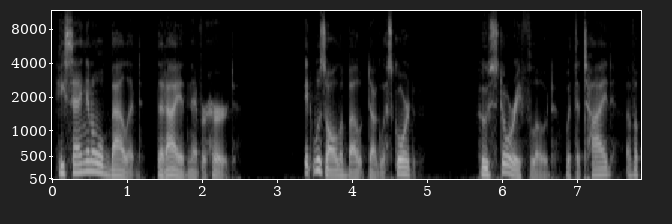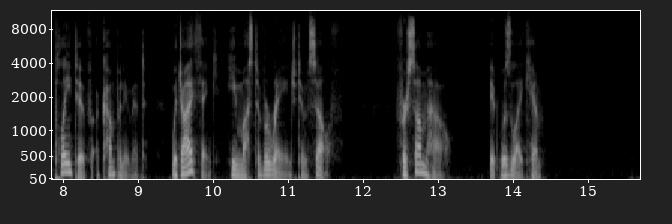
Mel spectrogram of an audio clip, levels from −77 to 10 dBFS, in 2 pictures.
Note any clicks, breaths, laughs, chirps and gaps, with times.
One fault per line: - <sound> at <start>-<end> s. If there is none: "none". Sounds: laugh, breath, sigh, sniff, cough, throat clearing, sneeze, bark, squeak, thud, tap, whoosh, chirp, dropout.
none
